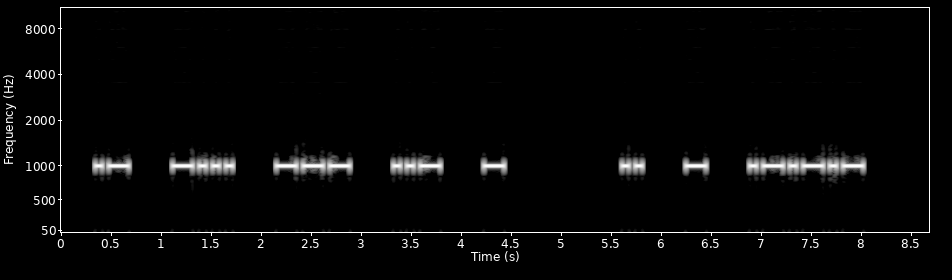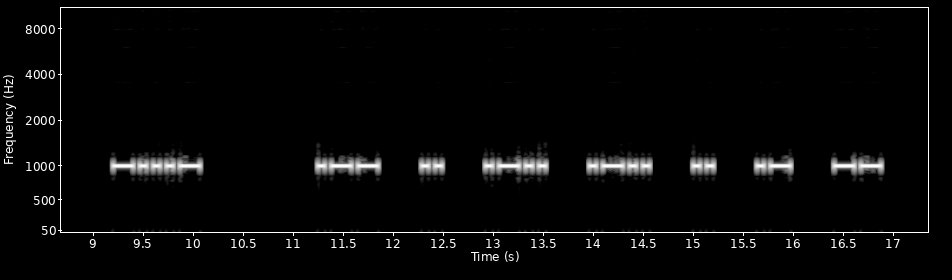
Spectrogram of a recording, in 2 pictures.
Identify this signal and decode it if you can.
Morse code, heard as a keyed tone, about 18 wpm, spaced as for 12 wpm, 1000 Hz. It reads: ABOUT IT. <BT> WILLIAM
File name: qotdfiles / 12wpm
